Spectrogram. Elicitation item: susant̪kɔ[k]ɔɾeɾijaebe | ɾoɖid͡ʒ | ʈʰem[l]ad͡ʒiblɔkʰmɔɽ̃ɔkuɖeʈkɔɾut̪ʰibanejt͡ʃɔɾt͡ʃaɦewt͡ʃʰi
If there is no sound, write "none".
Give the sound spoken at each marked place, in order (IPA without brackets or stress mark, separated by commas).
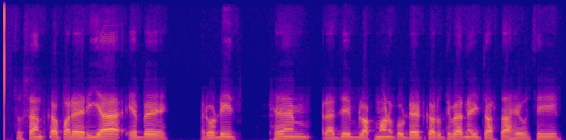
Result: p, ɾ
